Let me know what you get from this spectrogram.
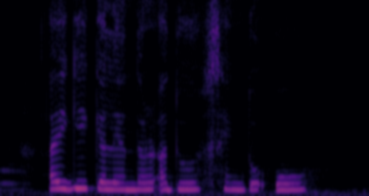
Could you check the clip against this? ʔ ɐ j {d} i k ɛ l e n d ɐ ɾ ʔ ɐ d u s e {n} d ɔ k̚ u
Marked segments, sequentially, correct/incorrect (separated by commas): incorrect, incorrect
